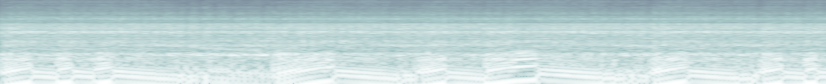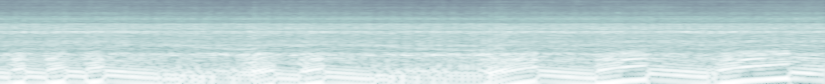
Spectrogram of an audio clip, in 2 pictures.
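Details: Single-cylinder walk-behind tiller (motoblock): loud putter with lumpy, uneven beats that surge and sag, unstable idle; stalls when tines enter soil; owner suspects carburetor or throttle/choke adjustment needed.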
